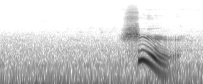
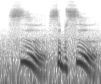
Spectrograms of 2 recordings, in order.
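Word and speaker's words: 是: The next word is shi, shi, shi. Beijing people will also pronounce this way, shi. But I've also heard people pronounce this word like they're pronouncing this word, number 4. So instead of shi, shi bu shi, they will pronounce si, si bu si, si bu si. And that's not right.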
